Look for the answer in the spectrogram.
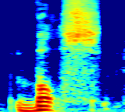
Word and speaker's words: Bosch: And his last name is pronounced Bos. The CH is silent in Dutch.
